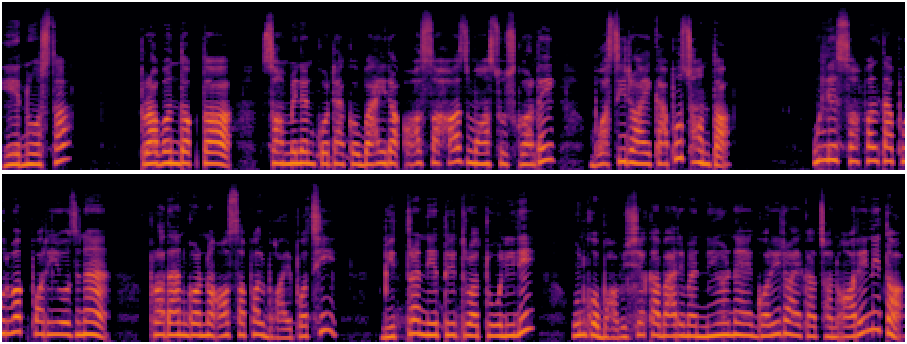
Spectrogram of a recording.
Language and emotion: Nepali, fearful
